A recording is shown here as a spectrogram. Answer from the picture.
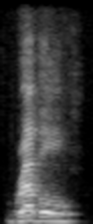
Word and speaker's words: Rebelle: Now, and it's Rebel. It's spelled Rebelle, female Rebel.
